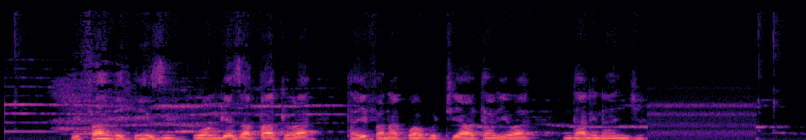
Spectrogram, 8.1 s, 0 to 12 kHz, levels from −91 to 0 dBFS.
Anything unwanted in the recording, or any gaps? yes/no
no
